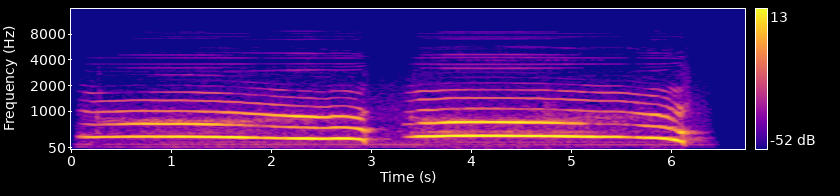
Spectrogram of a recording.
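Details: Two drawn-out wolf howls from an animal guessing game, each steady and tonal for about three seconds before dropping sharply in pitch, separated by a brief silence.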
